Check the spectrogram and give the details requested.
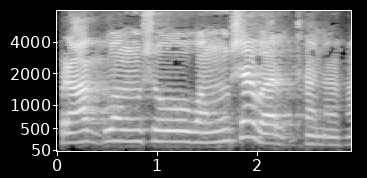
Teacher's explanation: వంశ అన్నప్పుడు నాసిక ద్వారా వకారం పలకాలి అనుస్వరానికి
